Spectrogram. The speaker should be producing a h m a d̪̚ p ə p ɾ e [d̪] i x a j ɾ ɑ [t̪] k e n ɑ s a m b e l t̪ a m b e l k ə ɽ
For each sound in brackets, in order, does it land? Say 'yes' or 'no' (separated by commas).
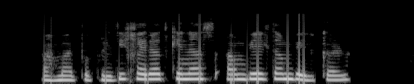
yes, yes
